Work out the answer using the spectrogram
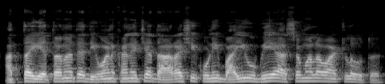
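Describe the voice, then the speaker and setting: A man's voice: medium pitch, fairly even intonation, fast, lightly acted. A man voicing a young, frightened daughter-in-law who pleads tearfully in a storybook reading. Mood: pleading.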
